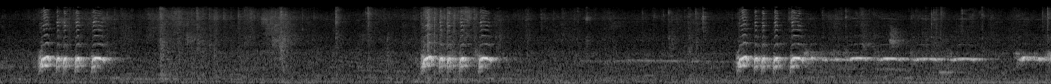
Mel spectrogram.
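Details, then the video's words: Manggung song of a local zebra dove, or perkutut: short bursts of fast, pulsing coo notes repeated every few seconds, the last burst trailing into a thin steady whistle. "PERKUTUT MANGGUNG GACOR GAYER 100% suara burung Lokal"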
